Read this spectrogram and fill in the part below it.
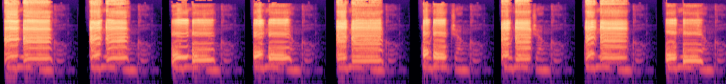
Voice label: cartoon character voice rude deny pack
